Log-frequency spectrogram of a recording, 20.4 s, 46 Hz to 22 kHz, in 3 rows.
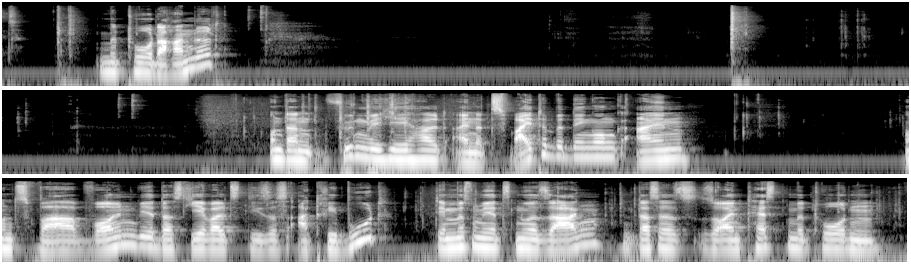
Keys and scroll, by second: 0.5 Return, 5.5 Return, 6.4 Right, 9.0 Return, 9.4-9.8 typing, 13.9 a, 16.7-20.3 typing.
